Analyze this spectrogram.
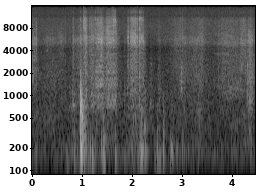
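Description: Hands knock and rattle against a plastic tub close by.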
